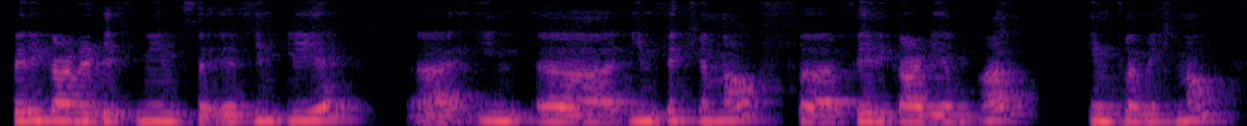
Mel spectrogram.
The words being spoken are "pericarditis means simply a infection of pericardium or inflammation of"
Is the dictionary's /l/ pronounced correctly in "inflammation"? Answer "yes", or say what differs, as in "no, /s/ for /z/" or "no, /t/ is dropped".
yes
